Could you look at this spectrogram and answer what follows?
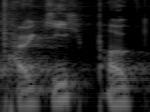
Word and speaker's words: poke: Is that how you say it? Poke? Yeah, poke bowls.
